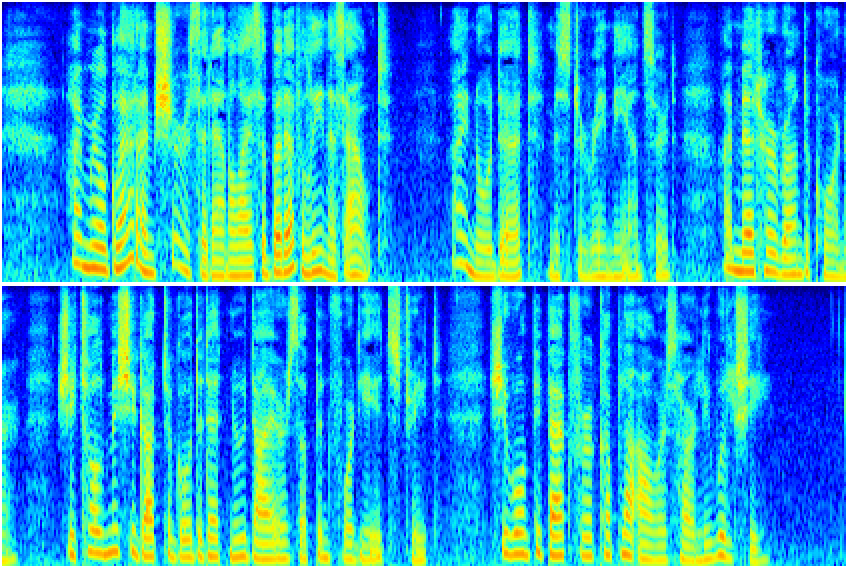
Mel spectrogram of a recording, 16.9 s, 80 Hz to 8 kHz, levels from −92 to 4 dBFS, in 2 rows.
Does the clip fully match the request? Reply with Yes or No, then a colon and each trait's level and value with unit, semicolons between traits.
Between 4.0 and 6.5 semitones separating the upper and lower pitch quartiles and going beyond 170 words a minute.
Yes: average, 5.0 semitones; average, 180 wpm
